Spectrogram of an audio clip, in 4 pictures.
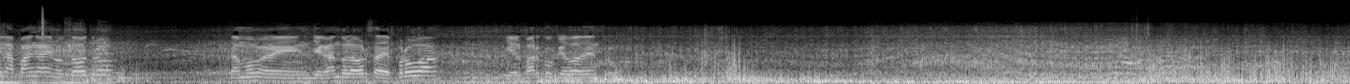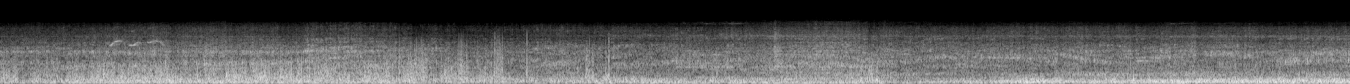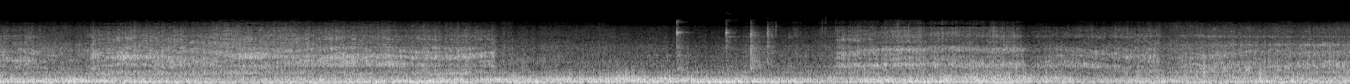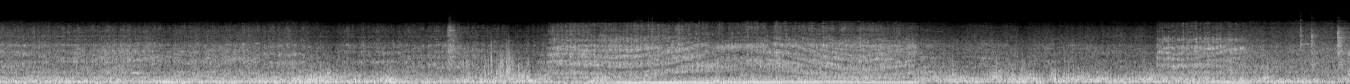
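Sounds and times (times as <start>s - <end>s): helicopter rotor: 0.0s - 32.4s
boat engines droning: 0.0s - 54.0s.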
